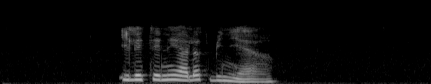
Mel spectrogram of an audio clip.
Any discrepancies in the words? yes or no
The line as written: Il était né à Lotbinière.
no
